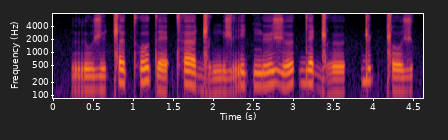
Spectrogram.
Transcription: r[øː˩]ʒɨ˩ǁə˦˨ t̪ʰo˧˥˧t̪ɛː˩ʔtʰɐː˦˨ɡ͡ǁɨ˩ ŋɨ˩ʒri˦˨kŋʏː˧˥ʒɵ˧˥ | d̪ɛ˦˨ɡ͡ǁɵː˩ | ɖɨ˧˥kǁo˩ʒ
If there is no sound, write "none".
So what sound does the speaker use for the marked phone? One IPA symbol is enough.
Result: uː˩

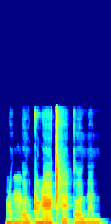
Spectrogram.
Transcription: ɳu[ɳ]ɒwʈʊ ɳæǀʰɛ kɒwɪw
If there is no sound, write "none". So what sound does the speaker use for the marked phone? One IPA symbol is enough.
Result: ŋ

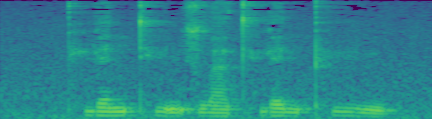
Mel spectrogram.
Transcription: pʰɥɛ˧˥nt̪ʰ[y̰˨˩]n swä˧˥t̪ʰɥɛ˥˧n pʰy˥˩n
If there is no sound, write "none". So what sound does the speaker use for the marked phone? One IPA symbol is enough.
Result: y̰˨˩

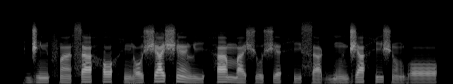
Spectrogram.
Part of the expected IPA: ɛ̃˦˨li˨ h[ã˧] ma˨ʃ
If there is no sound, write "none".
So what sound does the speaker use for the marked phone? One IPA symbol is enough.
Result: a˧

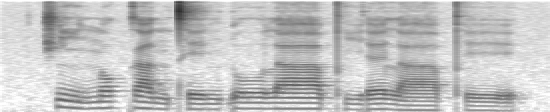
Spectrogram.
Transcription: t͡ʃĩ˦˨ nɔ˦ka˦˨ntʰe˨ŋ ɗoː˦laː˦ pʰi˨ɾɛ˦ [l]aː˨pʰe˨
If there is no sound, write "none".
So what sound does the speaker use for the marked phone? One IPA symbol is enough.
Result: l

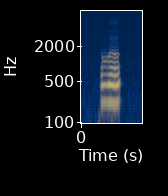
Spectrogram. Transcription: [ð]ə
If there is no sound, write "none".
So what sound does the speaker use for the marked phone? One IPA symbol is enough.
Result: ð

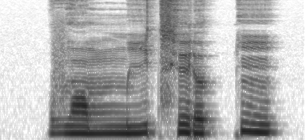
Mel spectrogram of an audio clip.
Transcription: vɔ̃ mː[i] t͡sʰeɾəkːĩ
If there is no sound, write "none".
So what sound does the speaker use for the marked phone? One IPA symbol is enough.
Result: i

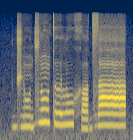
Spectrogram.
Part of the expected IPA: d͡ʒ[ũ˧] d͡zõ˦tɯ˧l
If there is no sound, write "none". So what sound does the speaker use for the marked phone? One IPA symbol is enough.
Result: ũ˧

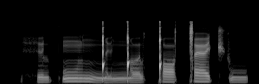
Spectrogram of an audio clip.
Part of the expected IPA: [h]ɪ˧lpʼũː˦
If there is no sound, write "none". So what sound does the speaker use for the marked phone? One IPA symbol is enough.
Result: h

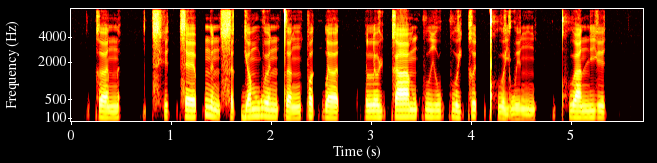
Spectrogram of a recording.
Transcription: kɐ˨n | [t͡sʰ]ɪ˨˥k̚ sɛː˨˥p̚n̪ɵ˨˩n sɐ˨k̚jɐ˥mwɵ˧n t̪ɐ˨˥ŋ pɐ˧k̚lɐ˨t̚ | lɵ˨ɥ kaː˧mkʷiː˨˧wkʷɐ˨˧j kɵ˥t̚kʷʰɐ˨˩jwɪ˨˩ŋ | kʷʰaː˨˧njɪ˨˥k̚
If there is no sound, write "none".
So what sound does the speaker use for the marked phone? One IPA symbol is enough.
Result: t͡sʰ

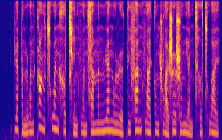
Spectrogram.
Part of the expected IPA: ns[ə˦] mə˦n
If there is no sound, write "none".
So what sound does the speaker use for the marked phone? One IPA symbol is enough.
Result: ä˦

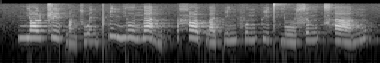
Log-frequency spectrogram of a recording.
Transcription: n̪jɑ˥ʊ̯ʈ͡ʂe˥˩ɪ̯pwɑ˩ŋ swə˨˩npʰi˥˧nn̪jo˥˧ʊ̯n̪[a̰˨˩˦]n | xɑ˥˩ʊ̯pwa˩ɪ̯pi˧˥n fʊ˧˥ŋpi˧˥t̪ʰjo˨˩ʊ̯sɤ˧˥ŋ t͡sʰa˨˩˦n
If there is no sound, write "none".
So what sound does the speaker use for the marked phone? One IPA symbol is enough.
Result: a˥˩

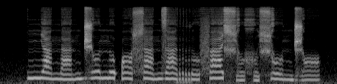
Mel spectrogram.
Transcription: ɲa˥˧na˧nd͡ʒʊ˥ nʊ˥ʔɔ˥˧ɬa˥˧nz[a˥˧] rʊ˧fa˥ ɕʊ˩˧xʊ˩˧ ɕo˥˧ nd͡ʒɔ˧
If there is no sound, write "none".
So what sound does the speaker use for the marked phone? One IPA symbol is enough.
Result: a˥˧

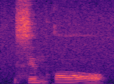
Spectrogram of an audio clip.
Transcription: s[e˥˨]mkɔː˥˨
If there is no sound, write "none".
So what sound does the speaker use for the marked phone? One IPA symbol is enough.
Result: e˥˨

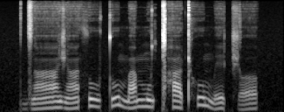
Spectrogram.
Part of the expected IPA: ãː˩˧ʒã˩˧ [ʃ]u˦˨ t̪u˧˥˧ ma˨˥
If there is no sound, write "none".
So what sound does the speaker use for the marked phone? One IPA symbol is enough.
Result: θ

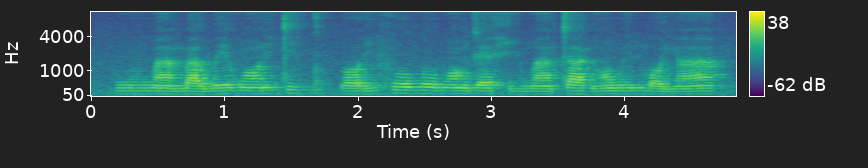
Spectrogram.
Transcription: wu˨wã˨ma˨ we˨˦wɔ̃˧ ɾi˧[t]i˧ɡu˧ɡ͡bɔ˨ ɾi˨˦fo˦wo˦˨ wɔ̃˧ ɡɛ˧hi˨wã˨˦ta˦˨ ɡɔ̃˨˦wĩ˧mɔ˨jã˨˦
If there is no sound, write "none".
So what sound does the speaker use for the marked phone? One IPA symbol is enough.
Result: t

